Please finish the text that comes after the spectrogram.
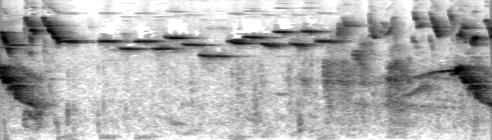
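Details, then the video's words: A native Bali white-eye, still young and learning to sing ngeplong, mixes slurred descending whistles with a long even series of high chips, closing in a dense twittering flourish. "Pleci Bali baru Belajar ngeplong"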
